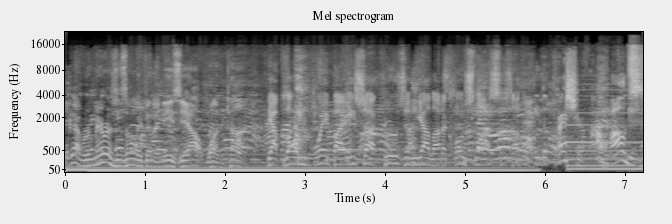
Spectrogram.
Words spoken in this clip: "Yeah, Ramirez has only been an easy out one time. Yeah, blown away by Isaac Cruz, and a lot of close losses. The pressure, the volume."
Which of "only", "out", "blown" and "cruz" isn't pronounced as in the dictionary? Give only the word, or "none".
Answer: blown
